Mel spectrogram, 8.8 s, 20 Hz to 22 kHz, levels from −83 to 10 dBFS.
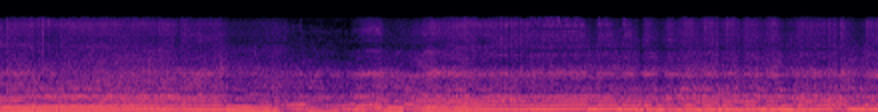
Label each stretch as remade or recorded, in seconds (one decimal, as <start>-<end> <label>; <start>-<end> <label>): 0.0-2.9 remade; 2.9-3.5 recorded; 3.5-5.3 remade; 5.3-6.4 recorded; 6.4-8.8 remade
